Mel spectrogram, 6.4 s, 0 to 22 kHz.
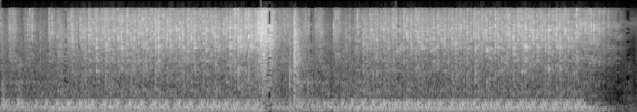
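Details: Supercharged V8 in a 1959 Vespa microcar, first-ever start attempt: deep burble with a couple of sharp throttle blips, pulling cleanly before shutting down; sounds healthy, normal running.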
